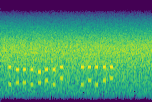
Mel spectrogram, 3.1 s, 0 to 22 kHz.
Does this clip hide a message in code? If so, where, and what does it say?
Yes: DTMF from 0.2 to 2.2 s, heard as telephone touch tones, dialled by machine, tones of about 60 ms, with radio hiss. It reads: 3552482# 3939#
